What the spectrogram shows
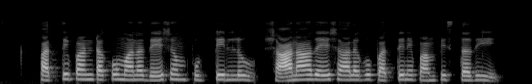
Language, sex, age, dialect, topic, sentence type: Telugu, female, 31-35, Telangana, agriculture, statement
